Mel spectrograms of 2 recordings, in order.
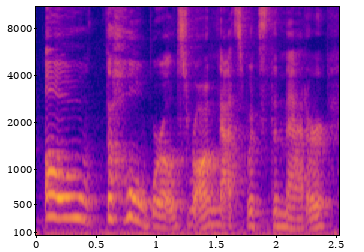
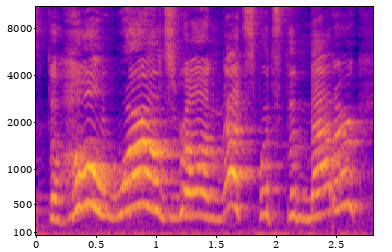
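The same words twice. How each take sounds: First: "Oh" lifted, then "that's what's the matter" brushed off; waving away her own confusion; dismissive. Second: Much higher and louder, slow proclamation; big declaration. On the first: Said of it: "her final line". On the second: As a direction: belt it out as a grand feminist statement. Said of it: "this big declaration". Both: Shown as a demonstration.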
